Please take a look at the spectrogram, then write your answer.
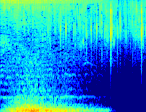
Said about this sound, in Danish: Det myldrer med bier herinde. Den store bi der, det er dronningen.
